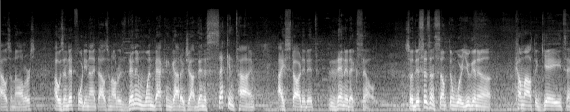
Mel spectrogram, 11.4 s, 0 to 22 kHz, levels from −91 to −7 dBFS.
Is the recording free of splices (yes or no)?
yes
